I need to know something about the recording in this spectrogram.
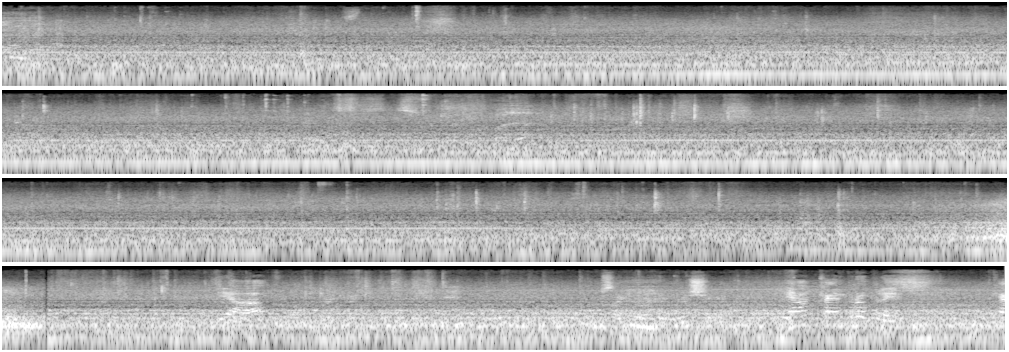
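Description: Tour coach's engine and road noise heard from inside the cabin: a steady drone with a held low hum that changes about two-thirds of the way through. Low voices come in over it in the last few seconds.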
